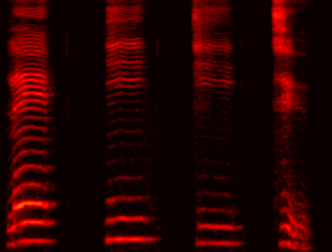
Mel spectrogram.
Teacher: You don't make like smooth sound, linking all the sounds there. You don't go to ladies, but you would say le, di, ji, zu. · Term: box each sound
